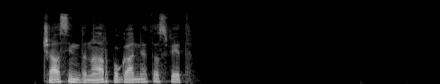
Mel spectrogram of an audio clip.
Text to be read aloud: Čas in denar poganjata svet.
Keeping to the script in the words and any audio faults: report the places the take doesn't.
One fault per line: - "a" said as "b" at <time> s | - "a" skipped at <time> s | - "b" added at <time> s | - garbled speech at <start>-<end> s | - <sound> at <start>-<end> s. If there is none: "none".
none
